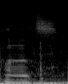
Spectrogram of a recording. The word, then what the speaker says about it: clothes: Do you pronounce the TH or do you say clothes? Like close the door, kind of.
